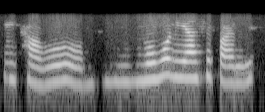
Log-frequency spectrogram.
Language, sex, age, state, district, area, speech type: Bengali, female, 60+, West Bengal, Purulia, rural, conversation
